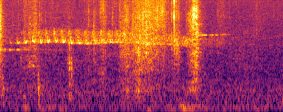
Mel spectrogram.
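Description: Faint rustling as fans of bird feathers are handled and held out as wings, under a thin steady high-pitched tone that stops about a second and a half in.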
